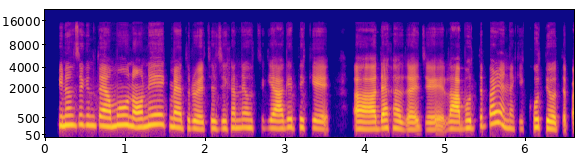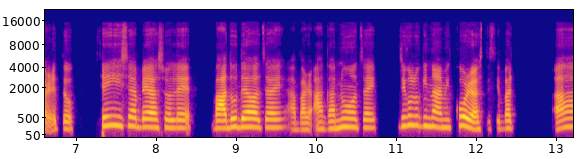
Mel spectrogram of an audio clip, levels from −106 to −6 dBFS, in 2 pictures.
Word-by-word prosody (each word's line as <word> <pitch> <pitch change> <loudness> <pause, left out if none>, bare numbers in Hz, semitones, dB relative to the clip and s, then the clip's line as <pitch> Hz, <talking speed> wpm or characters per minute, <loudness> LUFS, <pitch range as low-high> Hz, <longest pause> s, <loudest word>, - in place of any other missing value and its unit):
Finance 280 +1 +2
এ - - -1
কিন্তু 275 -1 -2
এমন 285 +4 +3 0.2
অনেক 295 +4 +2
math 215 -2 +1
রয়েছে 185 +1 -2
যেখানে 215 +2 -4
হচ্ছে 210 0 -10
গিয়ে 205 -1 0
আগে 230 +2 -2
থেকে 215 -1 -2 0.5
আ - - +5 0.3
দেখা 210 -1 0
যায় 180 - 0
যে 175 - -4 0.2
লাভ 185 -1 +6
হতে 210 +5 -3
পারে? 340 +2 +4
নাকি 190 -1 -12
ক্ষতি 225 -2 +1
হতে - - -4
পারে? - - -2
তো - - -2 0.4
সেই 265 +2 +2
হিসাবে 250 -3 0
আসলে 215 -1 -2 0.4
বাদও 205 +3 +7
দেওয়া 235 -1 +6
যায়। 220 0 0 0.2
আবার 170 0 -4 0.2
আগানোও 205 +6 -1
যায়। 215 0 -2 0.3
যেগুলো 280 +2 0
কিনা 250 -1 +1
আমি 220 - -4
করে 255 -6 +7
আসতেছি। 180 +1 -12
বাট, 200 -1 0 0.6
আ - - +2
220 Hz, 180 wpm, -22 LUFS, 200-255 Hz, 0.6 s, বাদও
